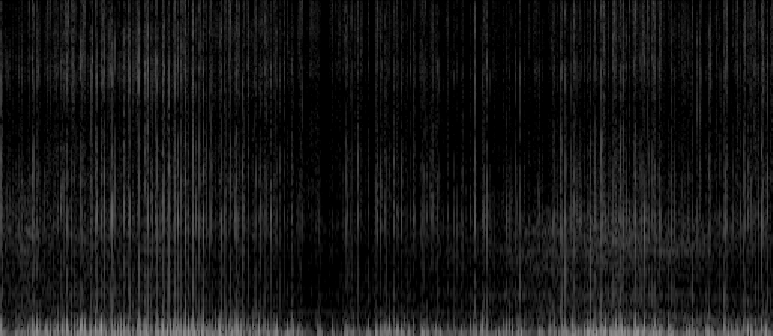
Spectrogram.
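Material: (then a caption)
Leather. A small, dark, folded leather-look wallet, held in both hands, is scratched with the fingertips, giving a dense, rapid scratching texture with a strong low rumble. The scratching is steady and continuous, dipping quieter for a moment around the middle before building back up.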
